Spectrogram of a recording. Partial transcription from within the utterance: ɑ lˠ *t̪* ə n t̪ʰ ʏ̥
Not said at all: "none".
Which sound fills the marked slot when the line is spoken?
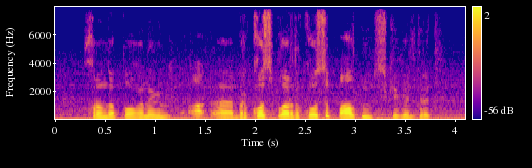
t̪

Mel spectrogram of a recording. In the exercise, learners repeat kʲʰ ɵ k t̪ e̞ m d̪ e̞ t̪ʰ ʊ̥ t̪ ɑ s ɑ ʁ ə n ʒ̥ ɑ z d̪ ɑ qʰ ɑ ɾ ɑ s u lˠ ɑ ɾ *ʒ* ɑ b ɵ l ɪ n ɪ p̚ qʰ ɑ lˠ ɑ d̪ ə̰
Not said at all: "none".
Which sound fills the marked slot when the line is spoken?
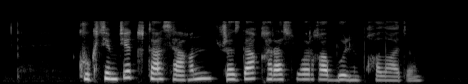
ʁ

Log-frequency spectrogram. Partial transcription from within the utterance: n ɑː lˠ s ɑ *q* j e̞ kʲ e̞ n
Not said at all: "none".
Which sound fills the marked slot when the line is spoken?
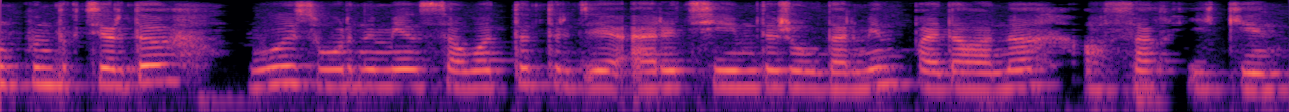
q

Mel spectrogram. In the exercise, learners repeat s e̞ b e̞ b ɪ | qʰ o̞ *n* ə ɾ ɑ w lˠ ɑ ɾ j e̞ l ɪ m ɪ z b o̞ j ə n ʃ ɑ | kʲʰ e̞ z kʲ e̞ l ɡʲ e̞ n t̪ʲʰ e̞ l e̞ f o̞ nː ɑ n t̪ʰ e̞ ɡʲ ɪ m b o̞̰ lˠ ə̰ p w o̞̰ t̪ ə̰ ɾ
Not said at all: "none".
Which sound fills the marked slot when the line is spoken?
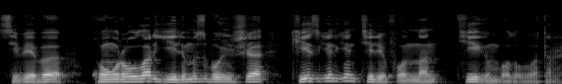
ɴ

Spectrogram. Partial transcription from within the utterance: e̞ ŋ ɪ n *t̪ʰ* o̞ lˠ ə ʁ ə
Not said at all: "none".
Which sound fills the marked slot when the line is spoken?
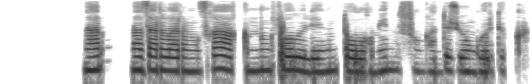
t̪ʰ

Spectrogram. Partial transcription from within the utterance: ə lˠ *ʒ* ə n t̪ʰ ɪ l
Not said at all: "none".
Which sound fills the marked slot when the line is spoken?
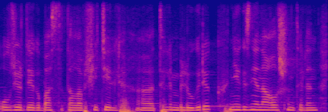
ʃ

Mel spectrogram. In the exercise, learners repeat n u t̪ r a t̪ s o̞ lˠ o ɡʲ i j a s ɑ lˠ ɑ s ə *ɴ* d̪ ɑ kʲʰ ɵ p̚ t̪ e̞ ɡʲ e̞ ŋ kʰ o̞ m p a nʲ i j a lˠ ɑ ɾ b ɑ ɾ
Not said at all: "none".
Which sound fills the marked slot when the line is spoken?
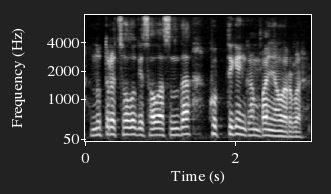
n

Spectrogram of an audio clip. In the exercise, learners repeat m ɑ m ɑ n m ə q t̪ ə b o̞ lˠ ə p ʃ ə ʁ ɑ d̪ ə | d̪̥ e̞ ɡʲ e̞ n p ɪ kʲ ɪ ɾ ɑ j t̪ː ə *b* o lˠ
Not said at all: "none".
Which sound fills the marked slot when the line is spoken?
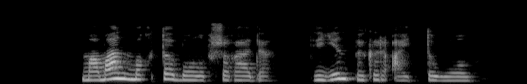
w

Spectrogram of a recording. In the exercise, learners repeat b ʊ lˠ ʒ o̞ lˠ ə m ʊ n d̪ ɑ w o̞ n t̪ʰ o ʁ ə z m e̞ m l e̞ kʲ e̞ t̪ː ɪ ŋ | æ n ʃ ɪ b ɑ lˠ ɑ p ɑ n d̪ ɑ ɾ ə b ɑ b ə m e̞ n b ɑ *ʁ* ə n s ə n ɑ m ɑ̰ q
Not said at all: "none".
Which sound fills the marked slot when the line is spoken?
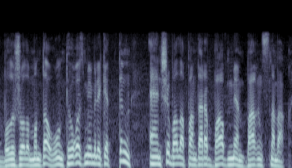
ʁ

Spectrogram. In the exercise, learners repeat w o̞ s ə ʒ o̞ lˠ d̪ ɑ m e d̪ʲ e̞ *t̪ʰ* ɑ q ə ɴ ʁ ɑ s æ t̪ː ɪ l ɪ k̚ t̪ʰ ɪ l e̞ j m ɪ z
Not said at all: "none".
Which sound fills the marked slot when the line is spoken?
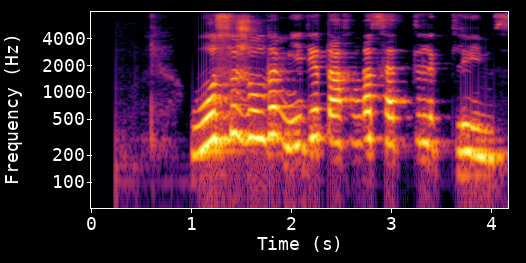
t̪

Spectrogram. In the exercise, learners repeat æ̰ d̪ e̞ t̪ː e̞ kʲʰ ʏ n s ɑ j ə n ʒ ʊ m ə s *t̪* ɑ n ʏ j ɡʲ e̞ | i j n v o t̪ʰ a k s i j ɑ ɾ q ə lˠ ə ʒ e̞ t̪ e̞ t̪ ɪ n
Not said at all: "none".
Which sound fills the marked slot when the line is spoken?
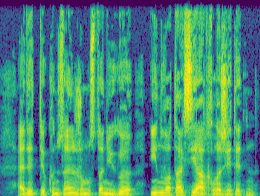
t̪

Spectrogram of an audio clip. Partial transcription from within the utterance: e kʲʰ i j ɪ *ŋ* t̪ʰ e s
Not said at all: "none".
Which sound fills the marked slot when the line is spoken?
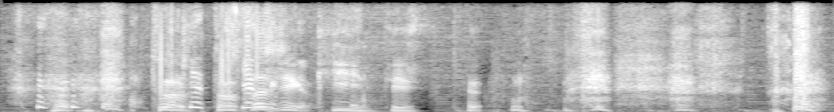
n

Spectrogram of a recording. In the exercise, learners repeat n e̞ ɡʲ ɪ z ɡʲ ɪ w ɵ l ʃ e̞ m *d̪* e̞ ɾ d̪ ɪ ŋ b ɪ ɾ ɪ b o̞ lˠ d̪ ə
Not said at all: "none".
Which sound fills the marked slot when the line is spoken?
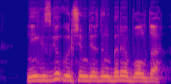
d̪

